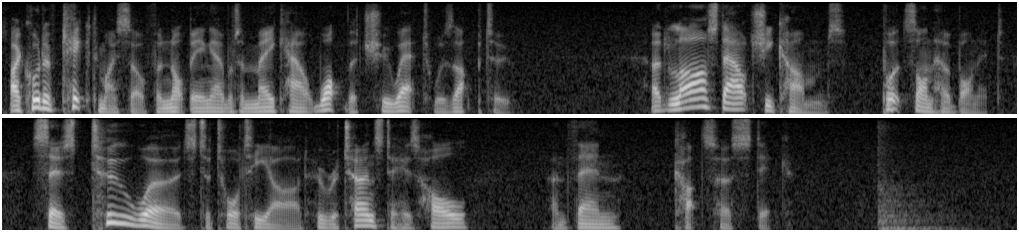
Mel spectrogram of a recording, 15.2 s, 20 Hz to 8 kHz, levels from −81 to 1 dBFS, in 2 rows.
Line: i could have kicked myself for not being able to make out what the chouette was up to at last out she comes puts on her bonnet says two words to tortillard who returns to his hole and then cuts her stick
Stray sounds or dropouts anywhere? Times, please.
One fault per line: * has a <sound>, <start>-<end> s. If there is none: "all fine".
* has a thud, 14.2-15.1 s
